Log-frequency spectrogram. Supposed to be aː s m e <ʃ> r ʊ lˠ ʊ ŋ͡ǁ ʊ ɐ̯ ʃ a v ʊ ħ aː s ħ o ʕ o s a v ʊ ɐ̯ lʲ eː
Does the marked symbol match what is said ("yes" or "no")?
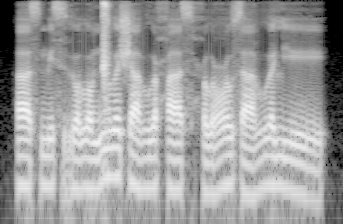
no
